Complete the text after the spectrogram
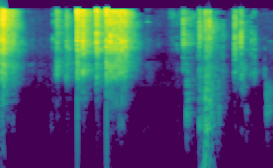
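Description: A spinning top whirs and rattles in a plastic dish.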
